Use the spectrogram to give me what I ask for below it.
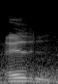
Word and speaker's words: Audn: It's Audn. Like the god Odin? No, it's closer to the German word Aude, I think, or Audn.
